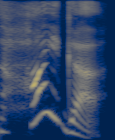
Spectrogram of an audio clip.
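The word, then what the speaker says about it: Haigha: His name is Higa. He pronounced it so as to rhyme with mare.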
